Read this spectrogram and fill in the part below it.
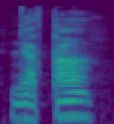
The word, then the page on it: zatañ: apatani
